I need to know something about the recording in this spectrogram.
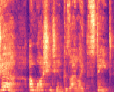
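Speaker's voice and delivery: daughter's voice. Retold or imitated. Daughter announcing her team at the stairs, high and playful. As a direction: chirp it like a proud kid.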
